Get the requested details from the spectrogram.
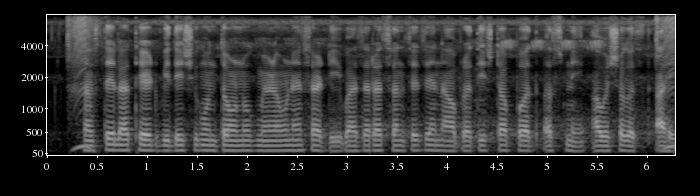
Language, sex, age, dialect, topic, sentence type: Marathi, male, 18-24, Standard Marathi, banking, statement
